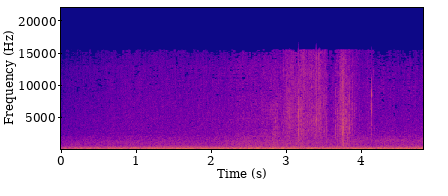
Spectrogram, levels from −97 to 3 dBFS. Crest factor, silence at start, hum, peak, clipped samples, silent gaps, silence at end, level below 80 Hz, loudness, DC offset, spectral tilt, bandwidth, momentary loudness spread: 22 dB; 0 s; none; -16 dBFS; under 0.1%; none; 0 s; -42 dBFS; -40 LUFS; under 0.1%; -4.5 dB/octave; 15.5 kHz; 7 LU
